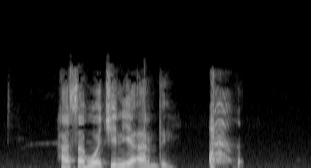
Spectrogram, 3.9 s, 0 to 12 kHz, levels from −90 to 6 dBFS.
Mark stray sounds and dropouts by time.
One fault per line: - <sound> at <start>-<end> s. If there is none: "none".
- cough at 2.6-3.1 s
